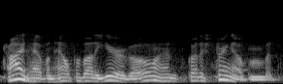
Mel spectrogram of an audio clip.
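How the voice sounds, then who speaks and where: A folksy small-town store owner played by a man, high and swooping in pitch, rambling and eager to oblige. It is 1950s radio acting on a muffled old recording. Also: animated, fast talker, slight background noise, lightly acted. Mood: puzzled, helpful. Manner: hesitant, rambling, homespun way of talking.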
